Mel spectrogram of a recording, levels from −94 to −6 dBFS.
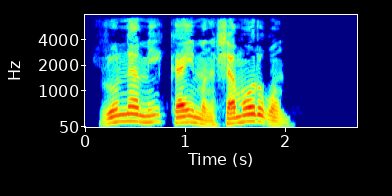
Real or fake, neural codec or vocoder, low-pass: real; none; 7.2 kHz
